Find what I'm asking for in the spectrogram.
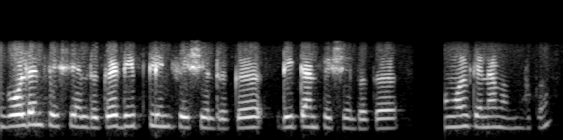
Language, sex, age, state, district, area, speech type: Tamil, female, 18-30, Tamil Nadu, Madurai, urban, conversation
